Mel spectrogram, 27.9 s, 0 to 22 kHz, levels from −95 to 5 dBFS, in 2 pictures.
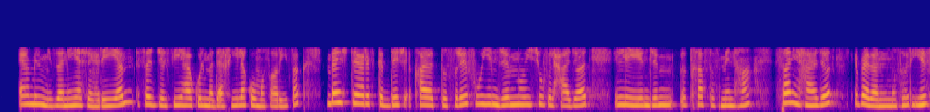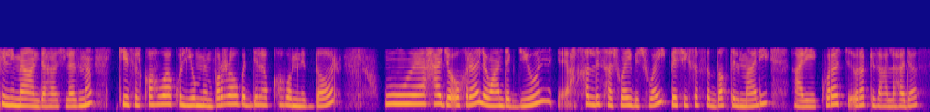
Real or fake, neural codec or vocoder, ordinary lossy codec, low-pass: fake; codec, 16 kHz, 16 kbps, FunCodec, trained on Chinese and English, 50 frames a second; none; 3.6 kHz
